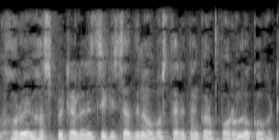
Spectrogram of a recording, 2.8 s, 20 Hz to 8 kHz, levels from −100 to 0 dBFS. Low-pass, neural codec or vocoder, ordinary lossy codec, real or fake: 7.2 kHz; none; AAC, 48 kbps; real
